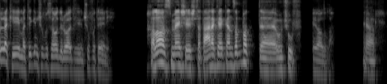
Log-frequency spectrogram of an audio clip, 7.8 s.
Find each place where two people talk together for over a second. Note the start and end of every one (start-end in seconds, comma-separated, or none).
none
